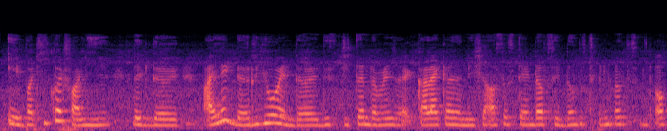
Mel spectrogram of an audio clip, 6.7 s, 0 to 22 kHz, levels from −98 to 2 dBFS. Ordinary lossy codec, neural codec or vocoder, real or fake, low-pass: none; none; real; none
